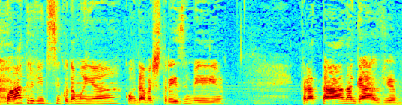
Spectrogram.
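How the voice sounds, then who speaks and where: This is a normal speaking voice at a moderate pace. Its intonation is fairly even. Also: woman, medium pitch for a woman. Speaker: journalist and TV news anchor. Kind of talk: interview answer.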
